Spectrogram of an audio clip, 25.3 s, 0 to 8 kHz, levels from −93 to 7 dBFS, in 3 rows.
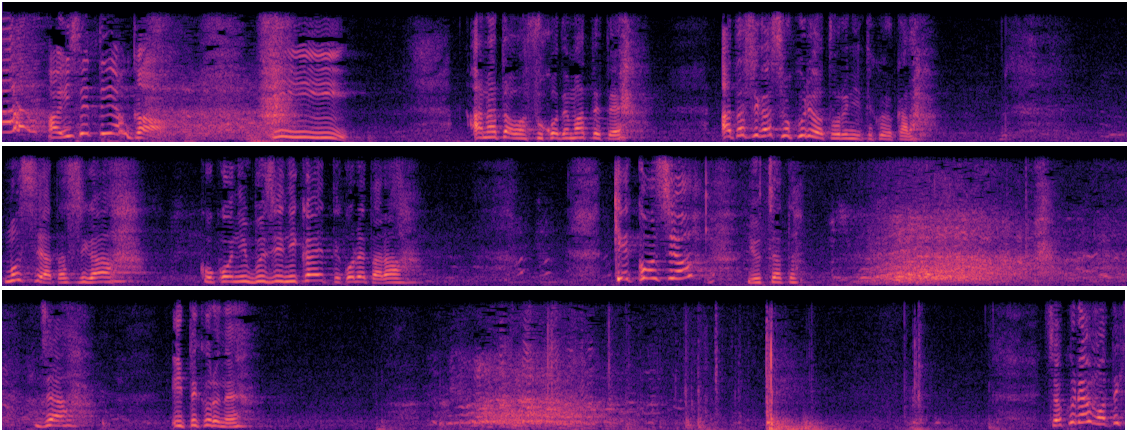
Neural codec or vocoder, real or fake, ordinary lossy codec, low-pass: none; real; none; 7.2 kHz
